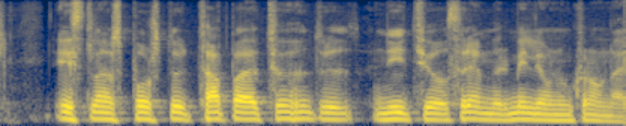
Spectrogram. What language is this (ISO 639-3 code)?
isl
